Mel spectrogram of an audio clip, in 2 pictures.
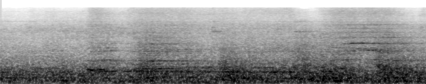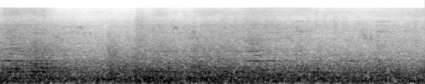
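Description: Tobu line train crossing a steel railway bridge: a steady rumble of wheels on rails, with faint steady tones and a brief higher whine about three seconds in.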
